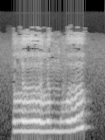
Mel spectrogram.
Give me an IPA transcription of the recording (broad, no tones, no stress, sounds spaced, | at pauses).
l əː l ə ŋ β ə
